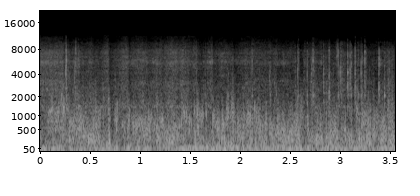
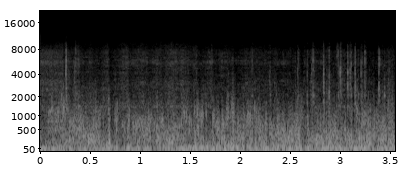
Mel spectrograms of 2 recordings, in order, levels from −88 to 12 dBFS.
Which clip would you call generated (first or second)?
first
